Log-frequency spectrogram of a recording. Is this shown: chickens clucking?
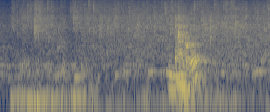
no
